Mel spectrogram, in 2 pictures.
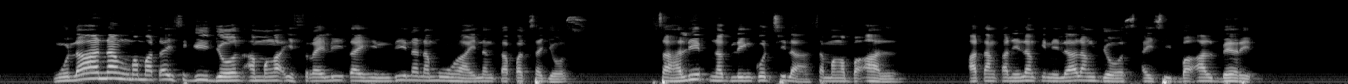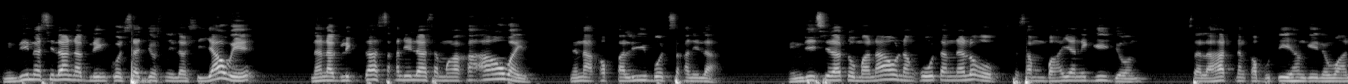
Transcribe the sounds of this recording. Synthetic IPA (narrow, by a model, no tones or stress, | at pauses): mʊlanɐŋmɐmɐt̪ajsɪɡid͡ʒonʔɐŋmɐŋaʔɪsɾɐʔɪliːt̪ɐɐjhɪnd̪inɐnɐmuːɦɐjnɐŋt̪ɐpat̪̚sɐd͡ʒo̞sː | ɐɦɐlip̚nɐɡ̚lɪŋko̞d̪̚sɪlasɐmɐŋabɐʔal | ʔɐt̪ʔɐŋkɐnɪlaŋkɪnɪlaːlɐŋd͡ʒo̞sɐjsɪbaʔalbɛɾɪt̪̚ | hɪnd̪inɐsɪlanɐɡ̚lɪŋko̞d̪̚sɐd͡ʒo̞snɪlaŋsɪjaːwɪʔ | nɐnɐɡlɪɡ̚t̪asːɐkɐnɪlasɐmɐŋakɐʔaːwɐj | nɐnɐkɐpɐliːbot̪̚sɐkɐnɪla̰ | hɪnd̪isɪlat̪ʊmɐnawnɐŋʔuːt̪ɐŋnɐloʔo̞b̚sɐsɐmbaɦajanːɪɡid͡ʒo̞n | sɐlɐɦat̪̚nɐŋkɐbʊt̪iːɦɐŋɡɪnɐwa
